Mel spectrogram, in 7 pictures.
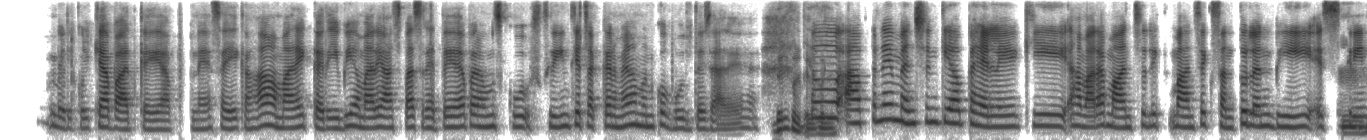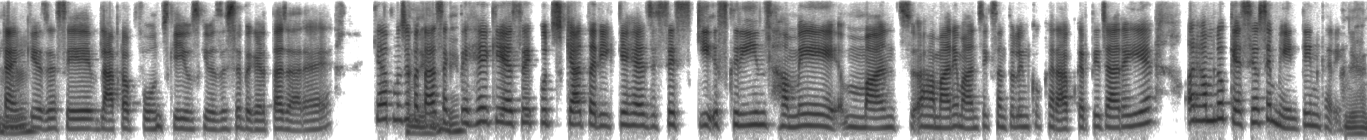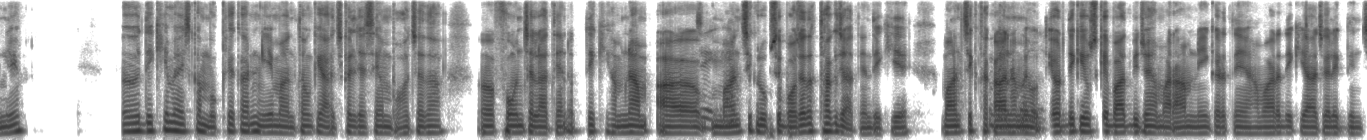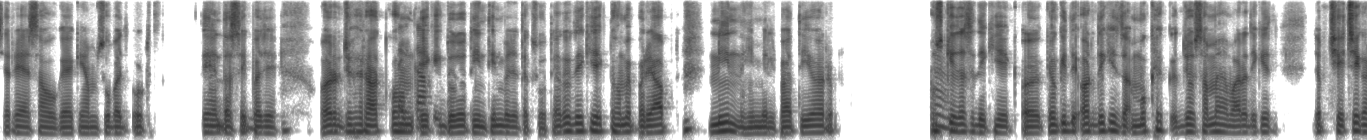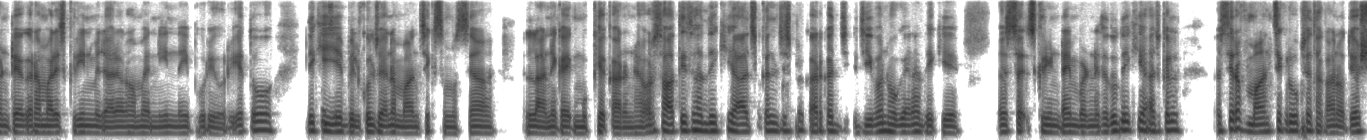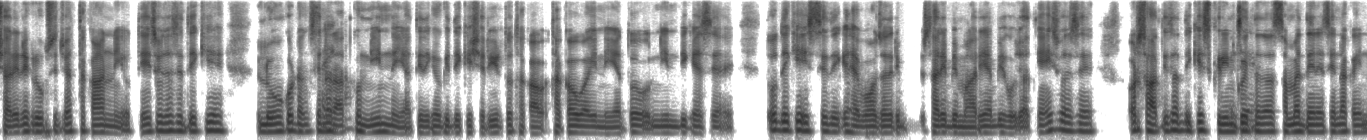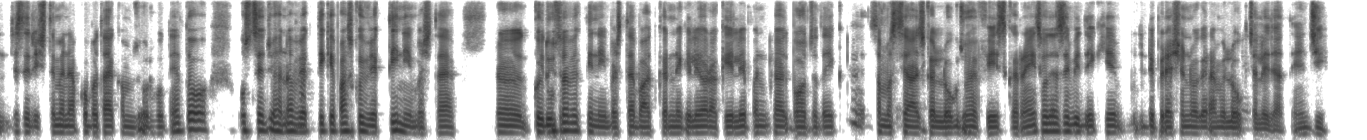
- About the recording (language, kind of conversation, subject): Hindi, podcast, आप स्क्रीन पर बिताए समय को कैसे प्रबंधित करते हैं?
- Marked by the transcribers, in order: in English: "स्क्रीन"; in English: "मेंशन"; in English: "स्क्रीन टाइम"; in English: "यूज़"; in English: "मेंटेन"; in English: "स्क्रीन"; in English: "स्क्रीन टाइम"; in English: "स्क्रीन"; in English: "फेस"; in English: "डिप्रेशन"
